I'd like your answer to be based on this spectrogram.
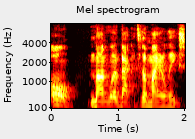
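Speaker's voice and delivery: ordinary talk, nothing marked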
